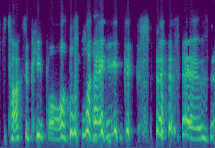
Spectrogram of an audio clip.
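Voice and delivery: words breaking up into high laughter; laughing. Real, not acted. Cohost admitting anxiety about socializing after the pandemic, laughing.

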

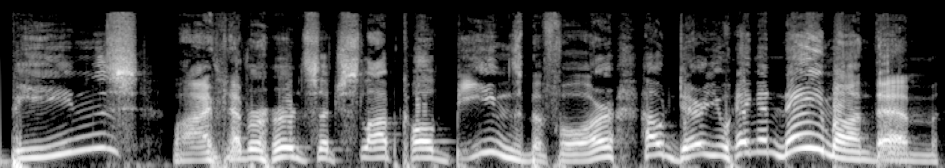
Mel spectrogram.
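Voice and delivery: high, slow, scandalised indignation, voice jumping up on beans; outraged bean critic. Acted. Angry customer scolding the bean company, slow outraged indignation. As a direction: huff it out like an offended connoisseur. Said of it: "I'm angry at the people over there at Bush's".

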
